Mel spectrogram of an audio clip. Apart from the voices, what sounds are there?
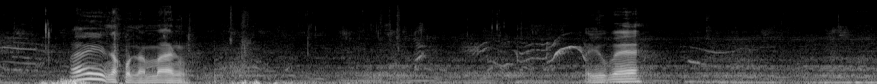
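cats meowing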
